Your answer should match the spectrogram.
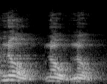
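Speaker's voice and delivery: ordinary talk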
